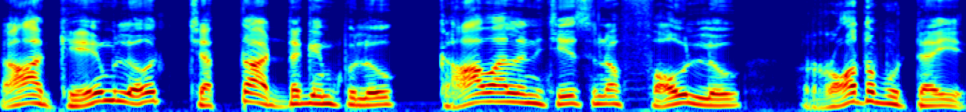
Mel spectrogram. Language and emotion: Telugu, disgusted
